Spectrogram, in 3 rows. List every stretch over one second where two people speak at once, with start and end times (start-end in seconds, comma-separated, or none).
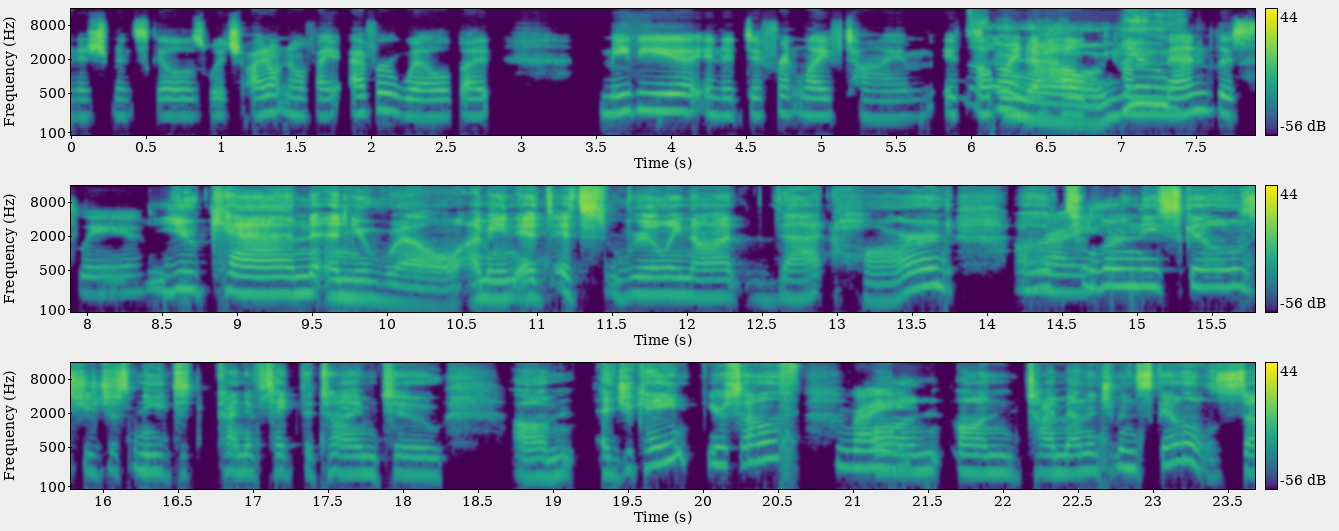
6.0-7.4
